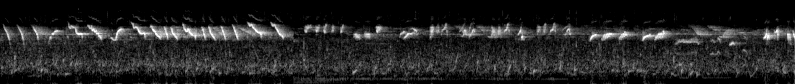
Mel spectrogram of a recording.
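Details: White-rumped shama song, known as murai batu, recorded for training caged birds with background nature sounds and running water: a long, continuous flow of high, quick, twisting whistled notes, rising and falling without pause.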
